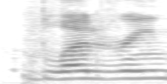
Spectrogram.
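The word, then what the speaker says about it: BloodRayne: The 13 that are available are Black, Blood Rain 2, is that how you say it?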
